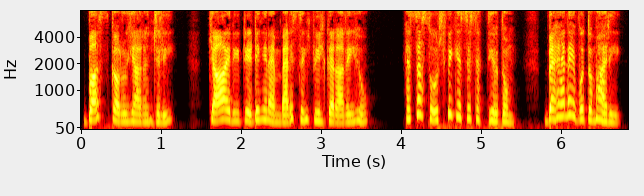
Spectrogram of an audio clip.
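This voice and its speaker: A woman voicing a protective, quick-tempered young husband in an audio drama, speaking firmly and commandingly. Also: medium pitch, expressive, no room sound, lightly acted. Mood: angry. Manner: firm, commanding.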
